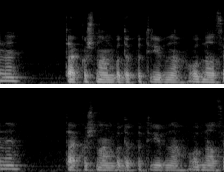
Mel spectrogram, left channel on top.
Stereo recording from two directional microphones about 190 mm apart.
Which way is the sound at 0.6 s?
50° left (ahead or behind).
